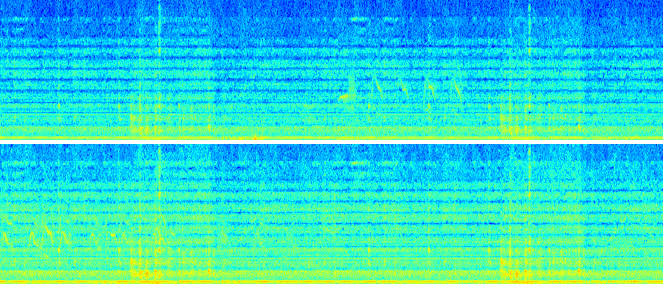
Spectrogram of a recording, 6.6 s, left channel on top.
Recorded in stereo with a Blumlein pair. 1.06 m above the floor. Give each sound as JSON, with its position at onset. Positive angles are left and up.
{"t": 0.0, "sound": "a machine running", "azimuth_deg": -70}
